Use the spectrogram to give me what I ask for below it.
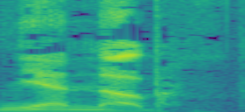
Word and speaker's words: Nien Nunb: So so I was viciously attacked for my belief that it's pronounced Nyan Nub.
